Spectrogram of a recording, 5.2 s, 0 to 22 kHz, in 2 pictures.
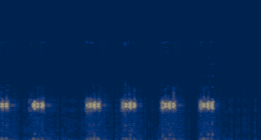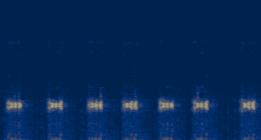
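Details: Caged spring field cricket from Waterloo, Ontario, Canada, collected May 25, 2007: bright, shrill chirps in quick succession, about thirteen in five seconds, with one longer pause near the middle and quiet background.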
